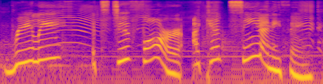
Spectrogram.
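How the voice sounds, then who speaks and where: A woman narrates an animated story in the first person as its earnest young heroine, using a high, swooping, exaggerated voice at a slow pace. Eager and pleading, she performs expressively and dramatically, acting out dialogue over background music.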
